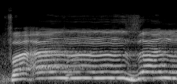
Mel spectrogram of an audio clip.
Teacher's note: Qila lahum fa'an itu nun sukun bertemu zai pada ikhfa hakiki kita dengungkan membacanya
